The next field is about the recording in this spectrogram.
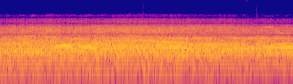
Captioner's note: all cheering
